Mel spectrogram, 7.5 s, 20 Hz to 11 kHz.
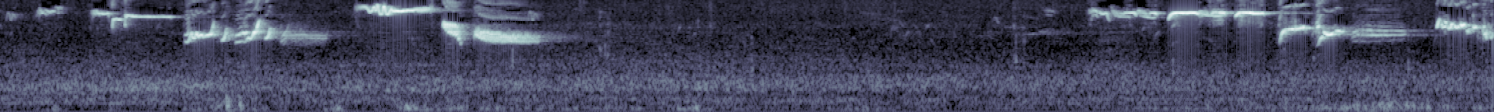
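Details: Robin, 9 March 2017, sings two bursts of high, thin, liquid warbling phrases, separated by a few seconds of quiet, over a faint low background rumble.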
